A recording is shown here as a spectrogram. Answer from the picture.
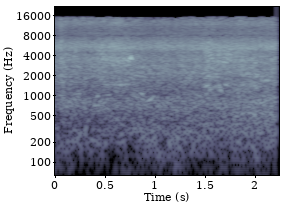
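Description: Small ocean waves breaking and washing up a sandy beach, a steady rush of surf.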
